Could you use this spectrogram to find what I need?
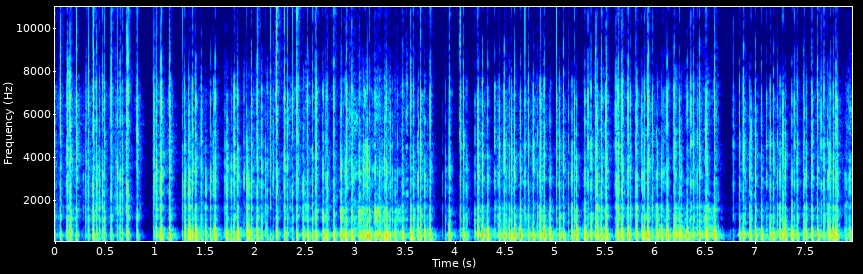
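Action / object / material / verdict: tap / cloth-covered hardcover book / cloth, board / none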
